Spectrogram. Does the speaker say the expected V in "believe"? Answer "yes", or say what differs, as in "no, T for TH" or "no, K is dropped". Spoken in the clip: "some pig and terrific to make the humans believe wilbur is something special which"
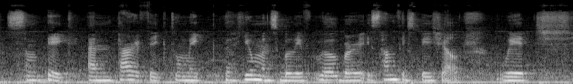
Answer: no, F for V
